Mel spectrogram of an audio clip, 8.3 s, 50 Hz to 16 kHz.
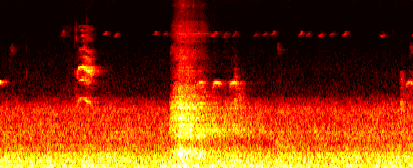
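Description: Faint steady room tone, with one soft breath of air about three and a half seconds in: a slow exhale through the lips during counted 10-10 breathing.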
